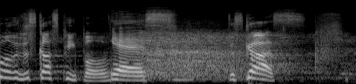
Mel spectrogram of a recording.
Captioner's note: audience laughs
